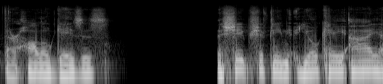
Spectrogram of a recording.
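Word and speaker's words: yokai: The shape-shifting yoke eye, I think is how you say it, to yo k a i.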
